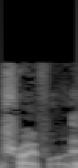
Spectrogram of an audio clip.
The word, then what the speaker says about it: Trifon: T-R-I-F-O-N. – I was saying Trifon.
